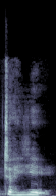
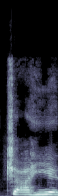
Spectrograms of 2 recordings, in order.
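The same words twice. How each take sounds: First: The first vowel is short and quick. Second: The first vowel is a long, open aa. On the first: The speaker calls it wrong. "न कि" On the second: The speaker calls it right. "आपका देखिए उच्चारण कैसा है"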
